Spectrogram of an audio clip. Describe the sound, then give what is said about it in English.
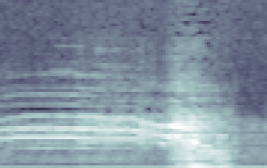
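A male elk's bugling call rings out, a sustained high, whistling tone that swells into a louder, rougher burst near the end before cutting off, heard alone. “That's an elk making noise.”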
